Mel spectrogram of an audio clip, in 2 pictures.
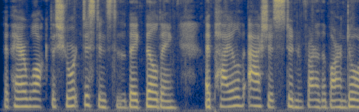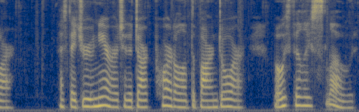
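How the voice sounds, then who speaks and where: A woman reading a dark fan story aloud in a measured way, dropping to a hush on eerie lines. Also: mid-range voice, steady tone, no echo. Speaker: reader.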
